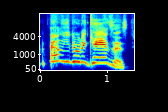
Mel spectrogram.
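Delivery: high-pitched, rushed mock outrage; retold outrage. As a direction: imitate an incredulous ex, voice shooting way up. Retold outraged father on phone.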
